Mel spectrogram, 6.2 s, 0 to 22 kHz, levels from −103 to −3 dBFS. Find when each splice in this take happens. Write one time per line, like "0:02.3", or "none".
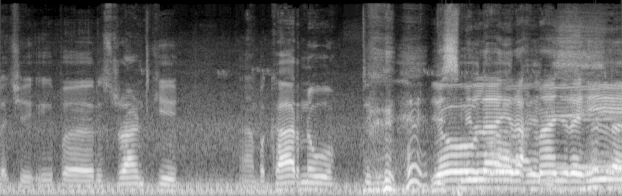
0:03.5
